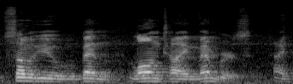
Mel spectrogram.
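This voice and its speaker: A man's voice: medium pitch, a little slow. A man informally moderating a group discussion at a club meeting. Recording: noisy live meeting room.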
